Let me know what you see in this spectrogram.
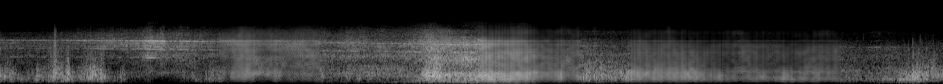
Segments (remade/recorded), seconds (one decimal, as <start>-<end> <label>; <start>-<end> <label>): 0.0-2.2 recorded; 2.2-3.2 remade; 3.2-4.8 recorded; 4.8-5.8 remade; 5.8-6.3 recorded; 6.3-8.4 remade; 8.4-9.4 recorded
